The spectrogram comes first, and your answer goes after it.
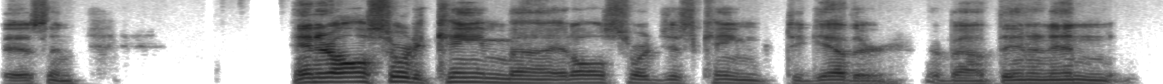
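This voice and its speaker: A man's voice: mid-range voice, moderate pace, a little mellow. A man in his seventies, a psychologist guest, answering interview questions in a rambling way with many fillers and restarts, heard over a video call. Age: 70s.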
